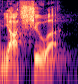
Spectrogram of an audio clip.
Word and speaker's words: Yahshua: Yah, actually, in Hebrew, the J has a Y pronunciation, Yahshua. The name Jesus is the Greek form for the Hebrew name Yahshua.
